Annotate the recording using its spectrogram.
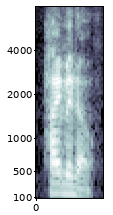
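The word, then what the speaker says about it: Himeno: Homino? How do you pronounce her name? Hold on, let me check. Hymeno.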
